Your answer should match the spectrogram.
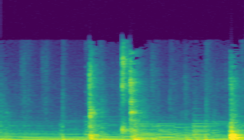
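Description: Background music with a steady bass line and held chords, with a couple of light knocks about a second in.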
